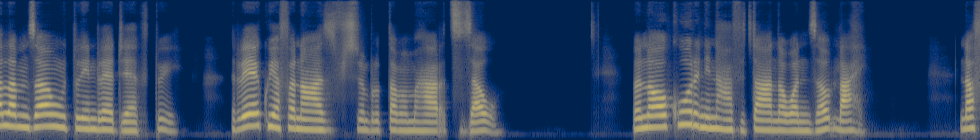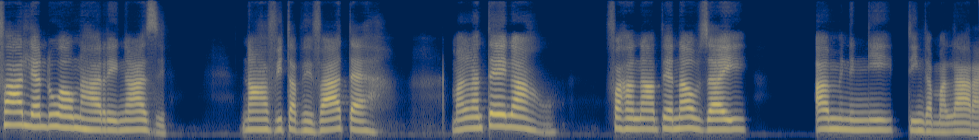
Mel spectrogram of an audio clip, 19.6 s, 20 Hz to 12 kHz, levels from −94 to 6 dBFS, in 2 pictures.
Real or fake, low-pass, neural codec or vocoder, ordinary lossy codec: fake; none; codec, 24 kHz, 0.9 kbps, WavTokenizer, large speech release; none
